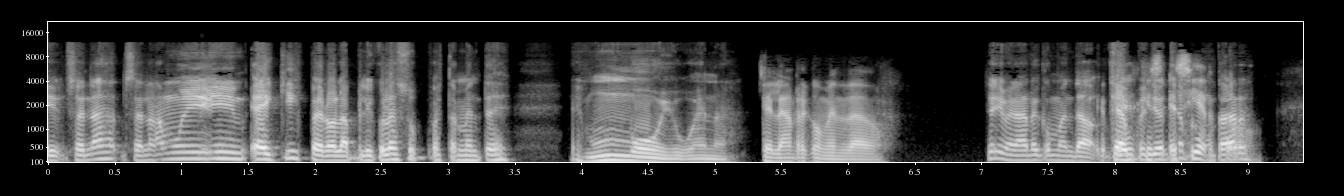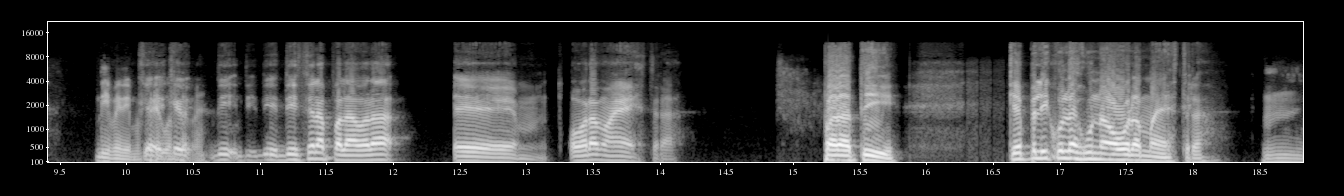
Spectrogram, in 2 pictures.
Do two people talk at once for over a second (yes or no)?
yes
